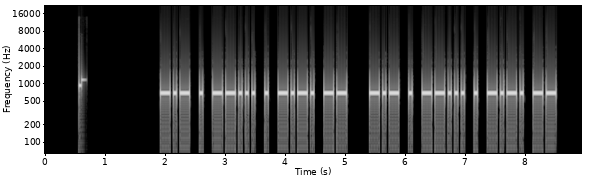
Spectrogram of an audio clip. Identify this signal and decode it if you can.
Morse code, heard as a keyed tone, about 22 wpm, 700 Hz. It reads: KE7ECM KE7ECM
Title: USA Call Signs Repeated 2x 22wpm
